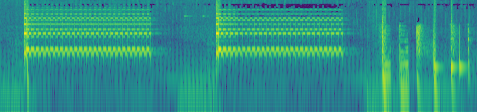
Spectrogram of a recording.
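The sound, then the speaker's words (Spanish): A telephone rings with two long electronic trills separated by a short pause, loud and steady. A quick run of short, chirping tonal blips follows. “coge la llamada. Alguien te quiere hablar.”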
